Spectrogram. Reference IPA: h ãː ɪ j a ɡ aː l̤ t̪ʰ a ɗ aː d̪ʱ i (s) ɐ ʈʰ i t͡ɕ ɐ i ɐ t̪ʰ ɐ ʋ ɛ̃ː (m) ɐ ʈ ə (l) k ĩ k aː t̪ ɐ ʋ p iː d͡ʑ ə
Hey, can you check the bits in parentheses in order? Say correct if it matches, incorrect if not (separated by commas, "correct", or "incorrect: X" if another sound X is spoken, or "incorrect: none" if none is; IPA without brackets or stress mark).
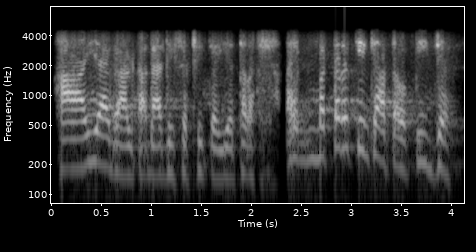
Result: correct, correct, incorrect: ɾ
